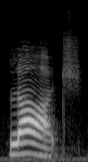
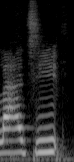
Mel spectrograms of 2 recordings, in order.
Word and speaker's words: large: 然后大，large, large。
